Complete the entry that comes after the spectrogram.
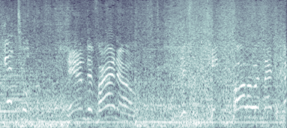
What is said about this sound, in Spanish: Hay un efecto de agua.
